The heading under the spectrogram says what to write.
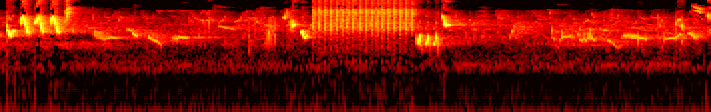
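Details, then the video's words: Song of a common nightingale: a loud burst of rapid notes opens, soft twittering follows, then a dense mechanical trill for about a second, a few sharp slurred notes, and quieter warbling to the end. "Common_Nightingale (Luscinia megarhynchos)"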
